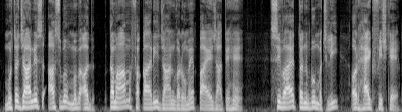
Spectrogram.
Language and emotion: Urdu, neutral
